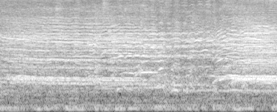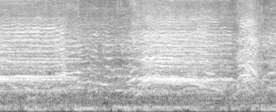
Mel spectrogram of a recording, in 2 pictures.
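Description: Large crowd of marching protesters chanting and cheering, with long held cries rising above the noise twice.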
